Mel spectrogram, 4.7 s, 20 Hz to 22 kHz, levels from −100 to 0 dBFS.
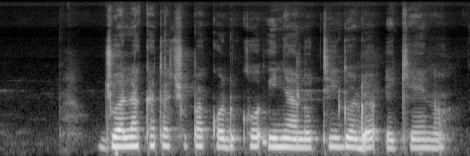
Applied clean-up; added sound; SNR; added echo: none; none; none; none.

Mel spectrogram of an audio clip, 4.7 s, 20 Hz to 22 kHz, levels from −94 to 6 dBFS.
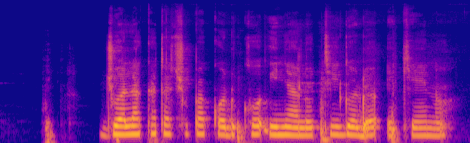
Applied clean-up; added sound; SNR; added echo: neural mask model RNNoise.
